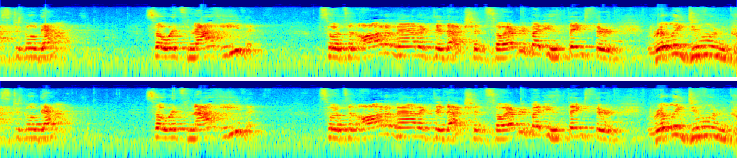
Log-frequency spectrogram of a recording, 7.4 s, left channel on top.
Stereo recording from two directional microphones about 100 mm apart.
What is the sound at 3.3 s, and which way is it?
Speech, 20° right (ahead or behind).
